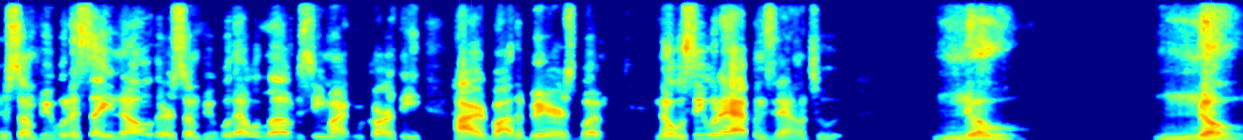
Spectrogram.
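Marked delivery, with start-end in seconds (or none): 7.0-9.3 whispered impression voice. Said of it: "You gotta say it in the Caesar voice".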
